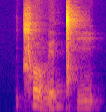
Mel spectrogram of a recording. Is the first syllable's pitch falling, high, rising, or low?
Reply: falling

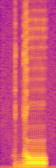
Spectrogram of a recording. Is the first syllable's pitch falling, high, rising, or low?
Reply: high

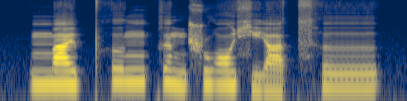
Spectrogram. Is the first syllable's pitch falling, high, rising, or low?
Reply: high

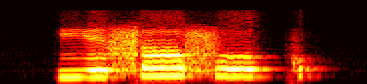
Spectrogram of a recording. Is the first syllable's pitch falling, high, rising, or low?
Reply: low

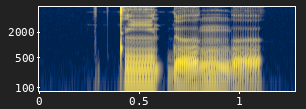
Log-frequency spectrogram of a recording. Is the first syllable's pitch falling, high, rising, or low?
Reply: high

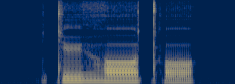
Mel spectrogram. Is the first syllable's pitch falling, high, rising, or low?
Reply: high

